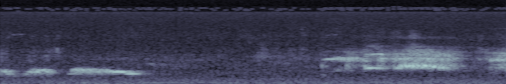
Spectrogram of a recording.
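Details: Spotted dove in the giọng thổ song style gives two low, hollow coos, the second longer. A louder, broader, higher call from another bird follows after a pause.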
